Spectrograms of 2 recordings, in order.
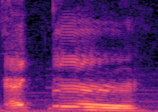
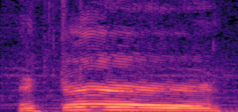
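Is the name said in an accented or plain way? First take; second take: accented; plain. First: The name is said with a Spanish accent. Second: The name is said without a Spanish accent.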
